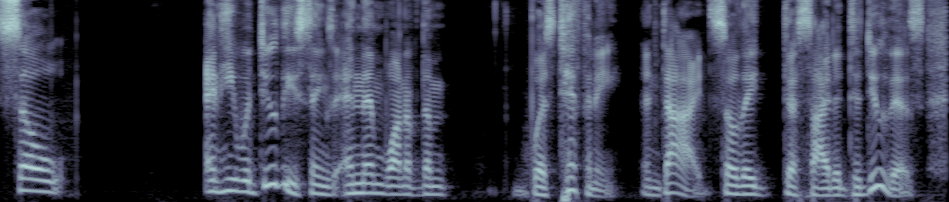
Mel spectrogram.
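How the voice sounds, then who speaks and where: A man with a medium pitch and ordinary pitch variation speaks at a moderate pace. He leaves long, frequent pauses in a very clean recording with a silent background. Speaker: podcast guest. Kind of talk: casual chat. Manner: loud.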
